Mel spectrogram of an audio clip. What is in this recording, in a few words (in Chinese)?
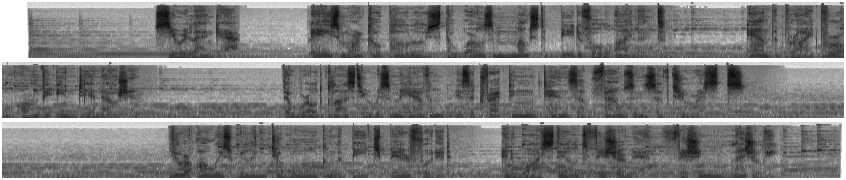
英男 专题 探索发现风格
